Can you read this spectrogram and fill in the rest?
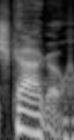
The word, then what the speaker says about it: Chicago: I even said it right, Chicago.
